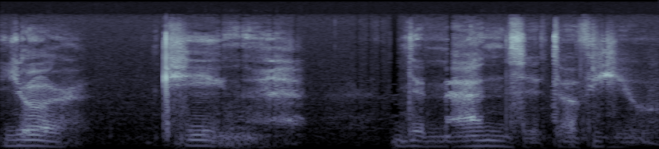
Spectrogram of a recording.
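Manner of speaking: deep, gravelly voice with halting, broken-up phrasing. As the king, demanding the goblin's work from them, in a deep gravelly voice. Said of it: "it's a deep and gravelly voice".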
